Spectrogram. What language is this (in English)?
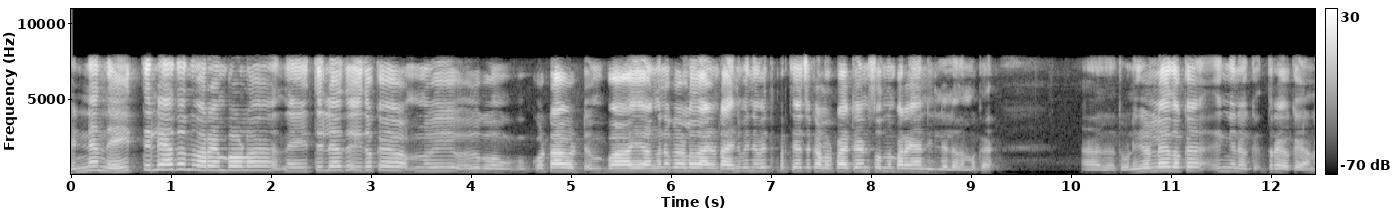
Malayalam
